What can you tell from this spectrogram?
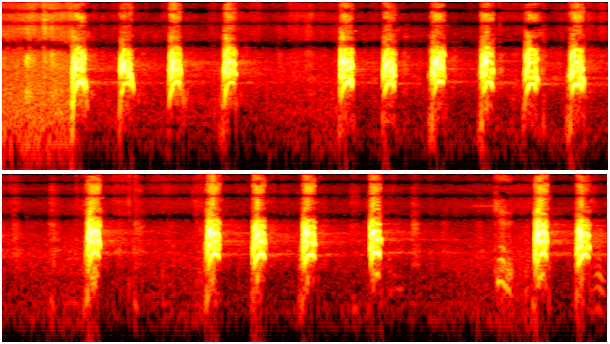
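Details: A dog barking at a rock: about eighteen sharp, mid-pitched barks in irregular bursts of two to four, with short pauses between groups, while a person nearby urges it on.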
